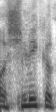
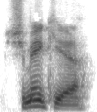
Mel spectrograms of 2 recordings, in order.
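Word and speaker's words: Shemekia: records with her i thought no um oh shimiko copeland shamikia thank you copeland two records with her we're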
